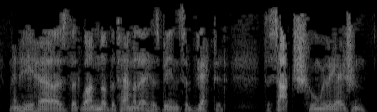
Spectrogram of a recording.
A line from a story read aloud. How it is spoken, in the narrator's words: he murmured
